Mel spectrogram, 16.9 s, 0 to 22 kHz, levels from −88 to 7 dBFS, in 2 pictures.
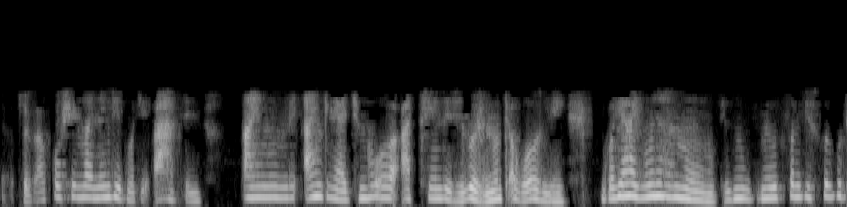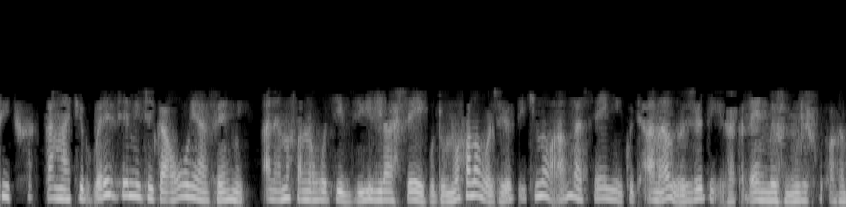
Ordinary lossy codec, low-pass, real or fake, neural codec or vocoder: MP3, 16 kbps; 3.6 kHz; fake; codec, 16 kHz in and 24 kHz out, 0.6 kbps, FocalCodec, streaming, 4096 codes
